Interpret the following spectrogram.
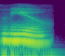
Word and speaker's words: mu: designated by the lowercase greek letter for m pronounced mu there are 1000 microns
